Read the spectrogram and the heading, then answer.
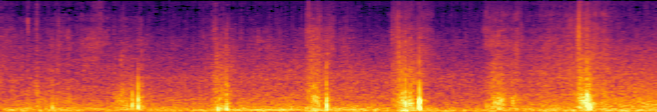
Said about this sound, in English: Okay, snowshoes on, and away we crunch.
